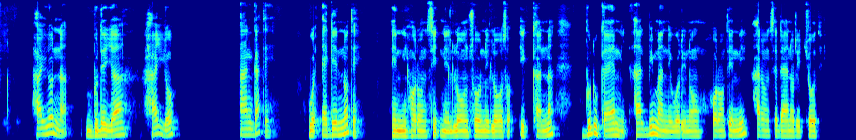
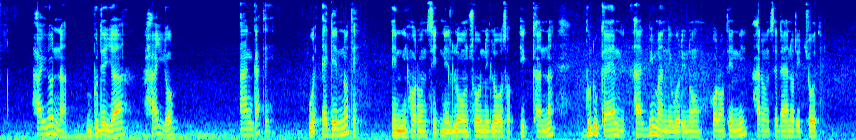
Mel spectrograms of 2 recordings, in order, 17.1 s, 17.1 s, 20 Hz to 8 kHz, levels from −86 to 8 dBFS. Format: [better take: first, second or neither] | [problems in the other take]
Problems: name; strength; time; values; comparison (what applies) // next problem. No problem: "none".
first | background sound (Mechanisms / Bicycle); 16 dB below the speech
